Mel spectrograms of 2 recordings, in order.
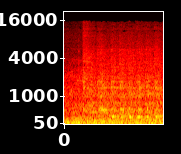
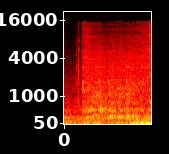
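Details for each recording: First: Mazda BT50 3.2, warm after being towed in, cranking with no start: starter spins steadily with faint firing attempts that never catch; mechanic suspects a sensor. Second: Mazda BT50 3.2 after fixing the faulty sensor that caused its no-start: brief crank catches on first try and settles into a steady, even diesel idle with no stumbling; starting normally after repair.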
